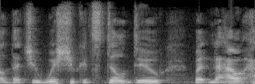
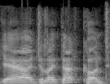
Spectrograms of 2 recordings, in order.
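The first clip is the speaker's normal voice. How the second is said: put-on Irish accent laid over the voice; 4 semitones higher than usual. Imagining a Harry Potter movie at the ride's end: Irish Harry Potter voice. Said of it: "Irish Harry Potter".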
